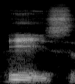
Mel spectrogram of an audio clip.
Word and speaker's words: Ys: s it's y s so it's e e ease the vanishing Omens which is a Master System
